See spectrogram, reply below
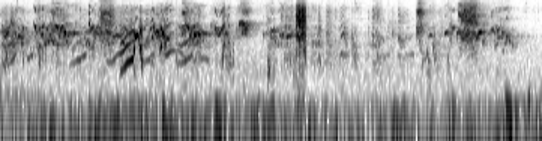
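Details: Pet budgerigars, more than one bird: looping warbled whistles that slide up and down, mixed with scratchy chirps and an occasional sharp click.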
